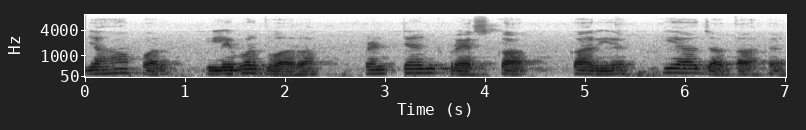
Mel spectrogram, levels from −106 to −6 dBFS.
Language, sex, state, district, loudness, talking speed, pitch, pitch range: Hindi, male, Rajasthan, Bikaner, -17 LUFS, 95 wpm, 125 Hz, 105-150 Hz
